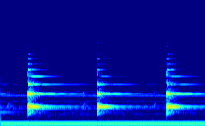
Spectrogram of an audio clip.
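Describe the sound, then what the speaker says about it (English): Open A string on a violin or viola, bowed three times in even, separate strokes, each clear tone swelling and tapering, close and alone. "And the A string sounds like this."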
